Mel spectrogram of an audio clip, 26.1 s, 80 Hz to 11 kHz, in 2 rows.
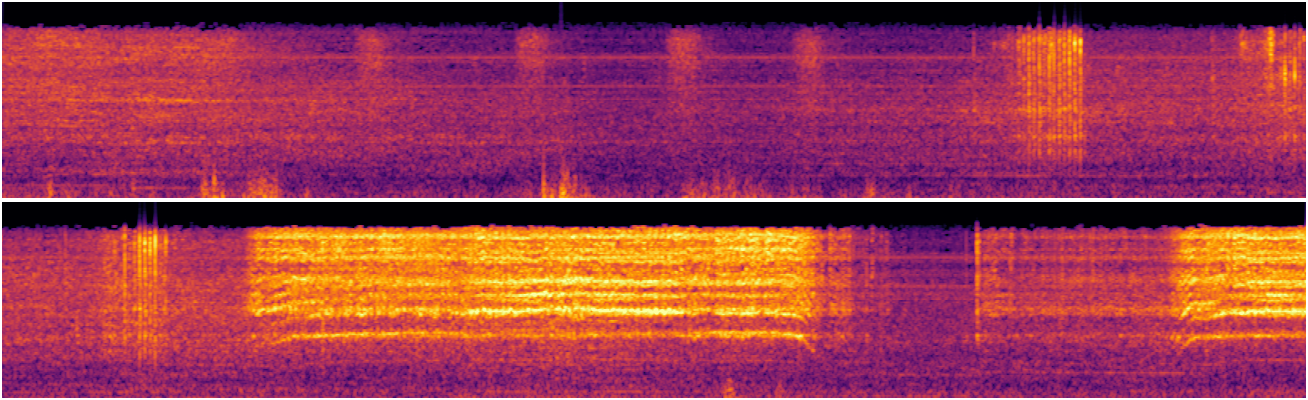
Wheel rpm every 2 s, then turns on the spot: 0, 0, 0, 0, 0, 10, 10, 40, 150, 160, 110, 30, 110.
10-12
